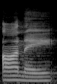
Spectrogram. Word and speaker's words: Anne: curious and energetic girls my name Anne pronounced Ane is the Turkish word for mother this is the most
